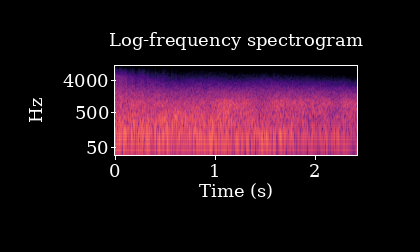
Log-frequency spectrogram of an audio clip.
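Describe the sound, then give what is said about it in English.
Rocket launch blast-off: a loud, continuous roar filling the whole clip with dense, rumbling noise, steady throughout and easing only slightly toward the end, with no voices. “3, 2, 1, blast off.”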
